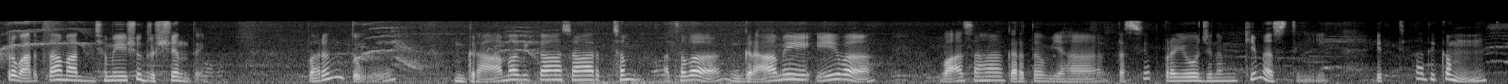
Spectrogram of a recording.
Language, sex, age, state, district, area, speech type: Sanskrit, male, 18-30, Karnataka, Bangalore Rural, rural, spontaneous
